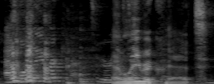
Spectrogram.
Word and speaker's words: Richett: Emily Richett. Yes. Not Richett or Ricketts.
